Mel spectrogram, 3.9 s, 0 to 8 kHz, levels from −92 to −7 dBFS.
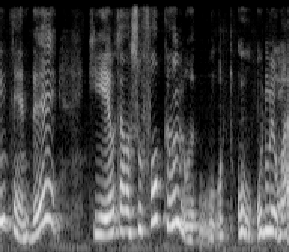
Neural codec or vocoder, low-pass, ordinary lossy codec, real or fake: codec, 16 kHz, 4 kbps, X-Codec, HuBERT features, trained on general audio; 7.2 kHz; none; fake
